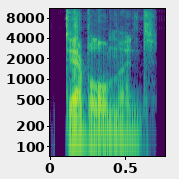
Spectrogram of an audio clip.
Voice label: "devilment", American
